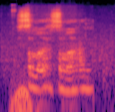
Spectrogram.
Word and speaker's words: Самара: А, Самара как читается? Подожди. Где-то вот про Самару был. Во. Самара.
